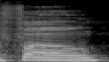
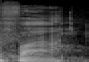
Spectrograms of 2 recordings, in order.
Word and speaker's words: pho: I'm gonna hit you with the pho and not the fa. I will say though, if you find yourself slowly pronouncing it as pho, when you see certain restaurants that are very punny with their use of pho, it hits a lot more hilariously than when you say pho.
